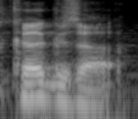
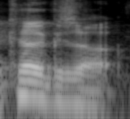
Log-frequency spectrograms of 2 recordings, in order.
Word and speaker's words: Kyrgyzstan: How do you pronounce this? Kyrgyzstan. Kyrgyzstan. Correct me if I'm wrong. I believe it's Kyrgyzstan.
